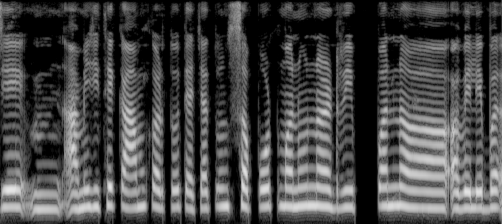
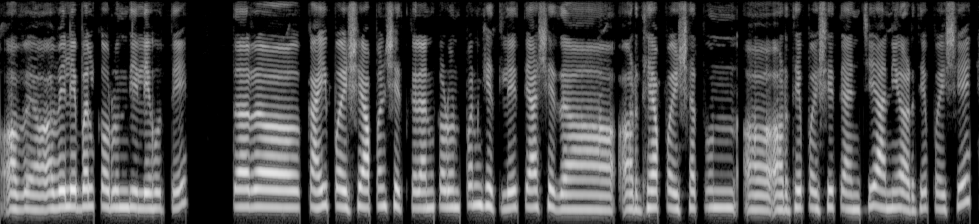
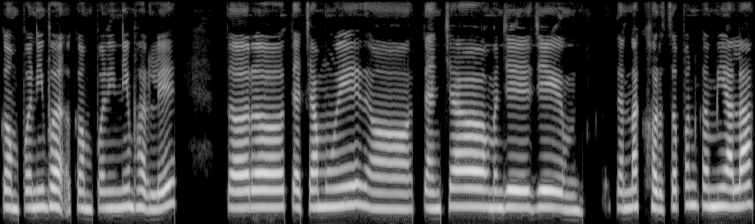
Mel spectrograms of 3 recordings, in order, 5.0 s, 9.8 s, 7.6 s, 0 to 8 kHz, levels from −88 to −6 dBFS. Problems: constant background noise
